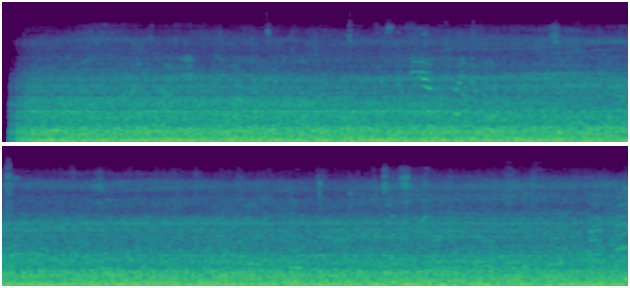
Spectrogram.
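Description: Outdoor city ambience: a steady low rumble with faint voices in the distance.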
